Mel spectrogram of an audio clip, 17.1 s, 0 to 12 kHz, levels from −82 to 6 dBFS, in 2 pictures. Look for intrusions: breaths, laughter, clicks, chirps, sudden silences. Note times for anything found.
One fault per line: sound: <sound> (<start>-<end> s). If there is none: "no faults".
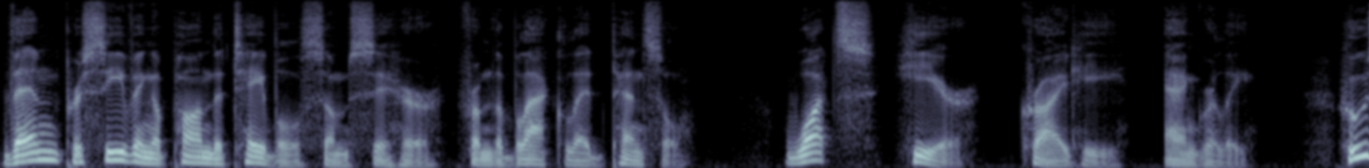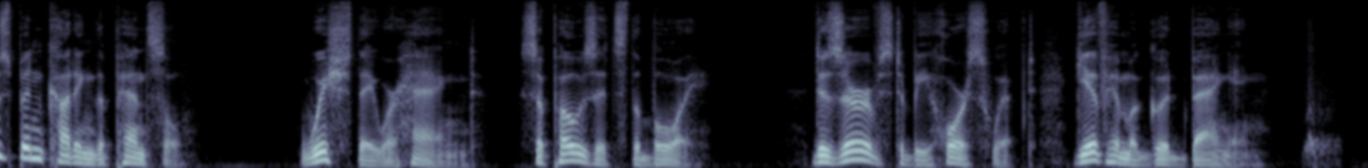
sound: whoosh (16.7-17.0 s)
